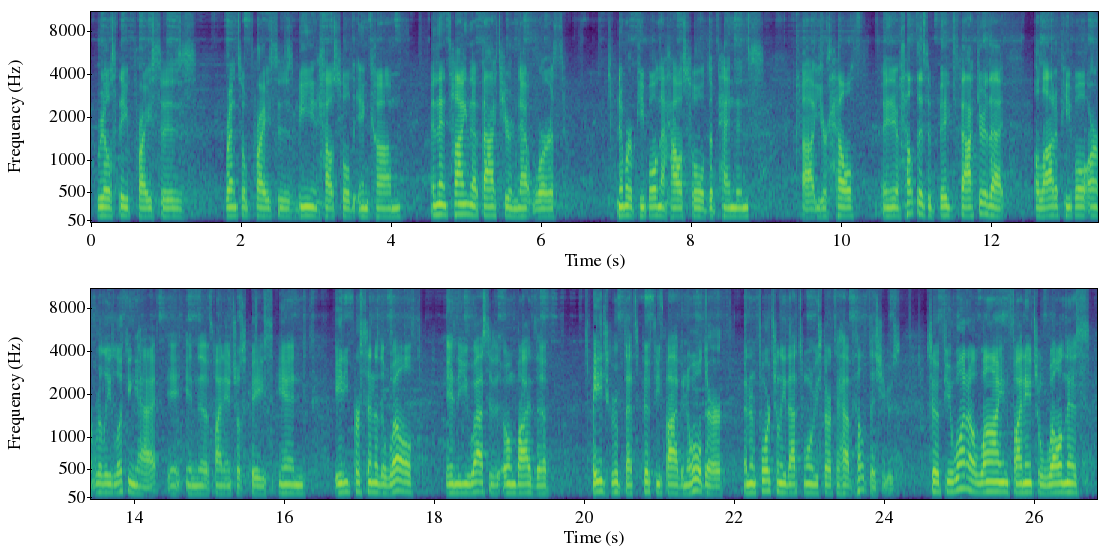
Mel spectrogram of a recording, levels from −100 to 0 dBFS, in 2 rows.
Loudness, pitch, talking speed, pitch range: -21 LUFS, 135 Hz, 185 wpm, 125-140 Hz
